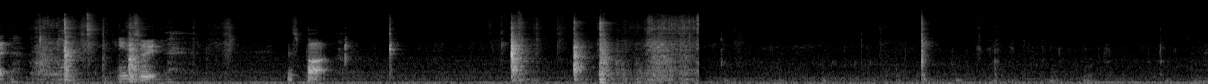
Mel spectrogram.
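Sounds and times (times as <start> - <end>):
short scrape: 6.2 - 7.0.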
